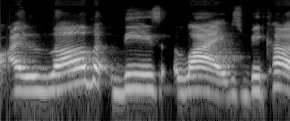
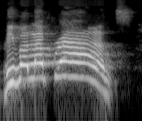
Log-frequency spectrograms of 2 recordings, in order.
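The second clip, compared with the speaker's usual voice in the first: excited cheer; 11 semitones higher, 4 dB louder than usual. Pretend. Cheering for France birthday.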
